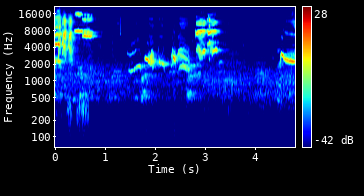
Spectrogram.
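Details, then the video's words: Blackbird song heard at moderate distance: a short, high rustle, then a mellow warbled phrase of gliding whistles tipped with a high squeaky flourish, and a final rising fluted note, over steady background hiss. "Black Bird Chirping Sounds"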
